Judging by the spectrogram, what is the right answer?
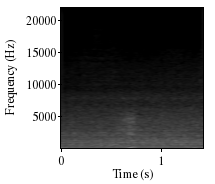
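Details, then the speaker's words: Nissan Versa/Sentra four-cylinder after intake manifold gasket, spark plug and coil pack replacement: smooth steady cold fast idle around 1500 rpm that is slowly coming down, no hissing, air leak or misfire sounds. "But it sounds great. Very smooth sounding idle. I don't hear any issues with it at the moment. I don't hear any like hissing or air leak sounds."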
